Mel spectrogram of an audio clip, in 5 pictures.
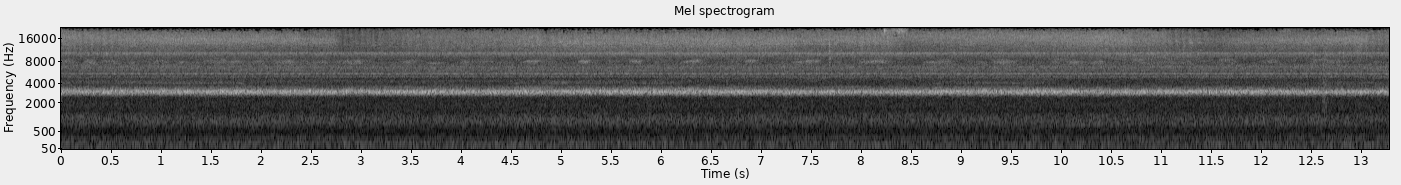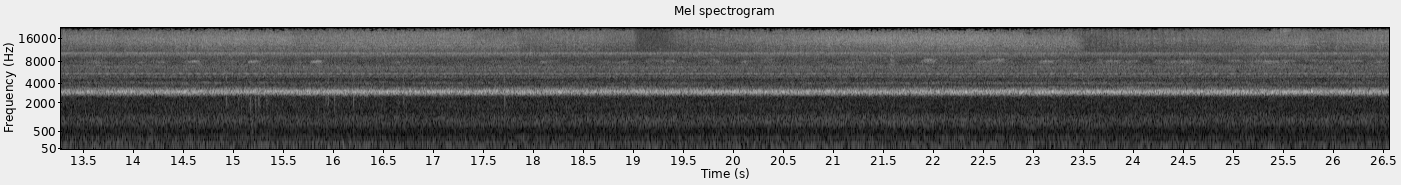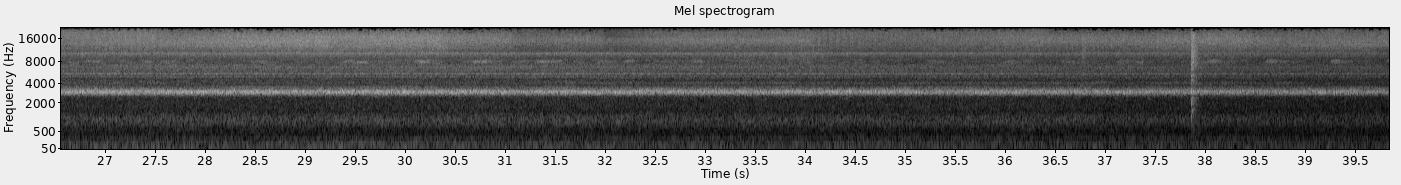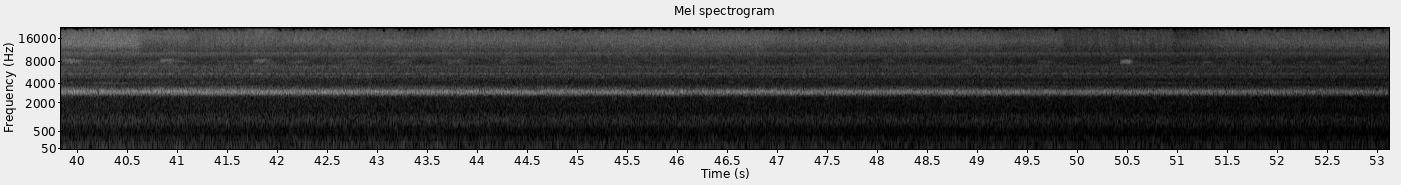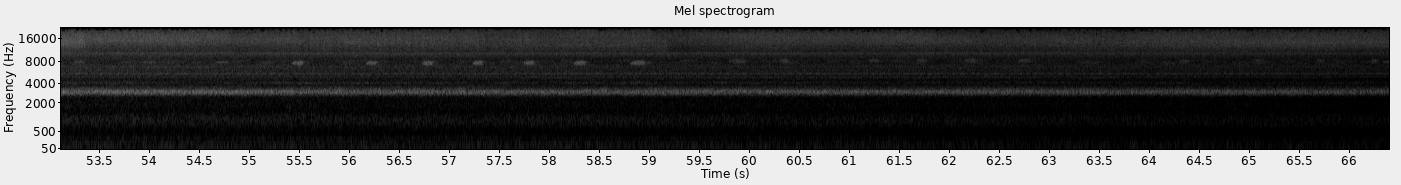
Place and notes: {"title": "East Austin, Austin, TX, USA - Post-Leper River Blue Moon", "date": "2015-07-31 21:24:00", "description": "Recorded onto a Marantz PMD661 with a pair of DPA 4060s.", "latitude": "30.25", "longitude": "-97.70", "altitude": "138", "timezone": "America/Chicago"}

